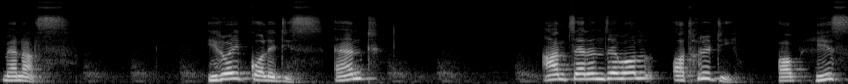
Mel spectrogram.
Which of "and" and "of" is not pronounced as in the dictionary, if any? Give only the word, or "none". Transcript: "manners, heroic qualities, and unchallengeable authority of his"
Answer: of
